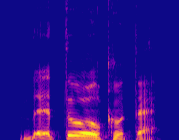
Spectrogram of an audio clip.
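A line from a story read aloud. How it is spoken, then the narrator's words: Upset drawl. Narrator (Russian): расстроенно протянул Шухов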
